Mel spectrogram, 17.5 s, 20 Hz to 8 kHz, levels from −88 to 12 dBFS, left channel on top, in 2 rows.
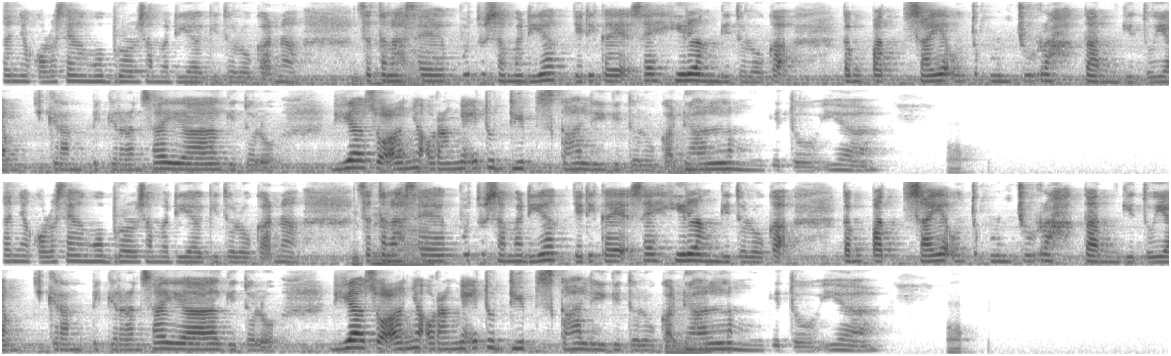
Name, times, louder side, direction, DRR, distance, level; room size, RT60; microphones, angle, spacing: voice 1, 0.0-15.3, right 2 dB, 15° right, 6 dB, 0.7 m, -27 dB
sound 1, 1.4-14.2, left 3 dB, 85° left, 1.4 m, -42 dB
voice 2, 2.6-3.2 13.7-14.1 15.8-16.2, right 5 dB, 60° right, 13 dB, 0.5 m, -37 dB
11.0 x 9.4 x 3.8 m, 0.38 s
head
